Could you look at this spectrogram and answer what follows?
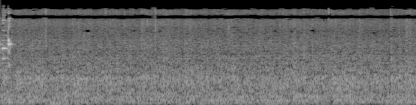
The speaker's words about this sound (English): Listen to that rain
